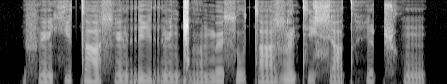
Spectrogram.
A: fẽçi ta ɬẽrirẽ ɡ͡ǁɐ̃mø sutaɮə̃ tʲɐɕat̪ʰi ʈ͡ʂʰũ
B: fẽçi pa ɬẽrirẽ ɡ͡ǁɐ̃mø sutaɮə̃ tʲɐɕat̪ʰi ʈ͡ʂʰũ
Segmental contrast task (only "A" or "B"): A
